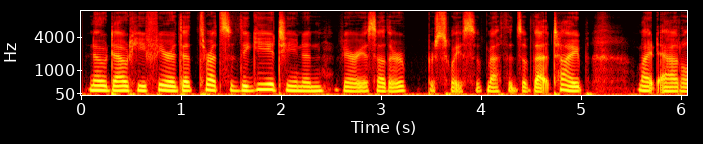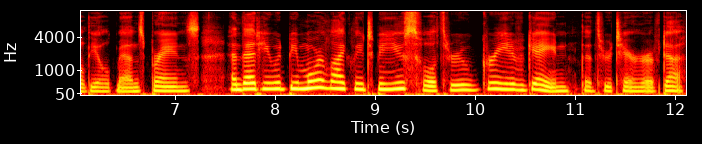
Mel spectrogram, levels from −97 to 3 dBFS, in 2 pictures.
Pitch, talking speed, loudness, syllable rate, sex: 195 Hz, 210 wpm, -17 LUFS, 5.4 syllables/s, female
